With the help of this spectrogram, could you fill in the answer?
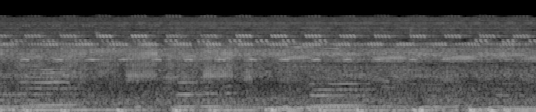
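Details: Many frogs calling on an evening roadside on the way home, a dense 'symphony of frogs': rapid repeated high dashes layered over steady low pulsing, with music playing in the background.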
